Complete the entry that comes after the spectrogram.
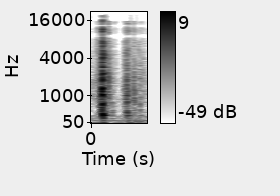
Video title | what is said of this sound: $30,000 Pokémon SCAM!!! 1st Edition Jungle Booster Box !! 2020 Buyers Beware! RESEALED WOTC BOX | you could feel like cards are smacking at the back of the cardboard here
